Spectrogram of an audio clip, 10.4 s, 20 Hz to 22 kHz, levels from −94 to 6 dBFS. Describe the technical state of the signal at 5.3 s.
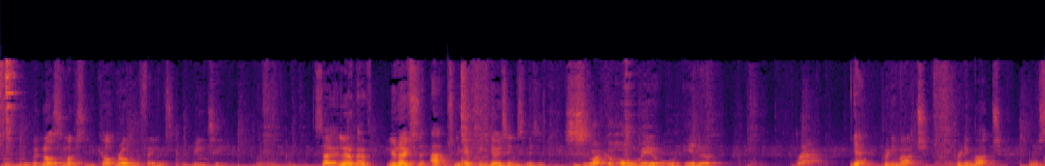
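At 5.3 s the signal is intact, with no dropout, distortion, glitch or other technical fault audible at that moment.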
